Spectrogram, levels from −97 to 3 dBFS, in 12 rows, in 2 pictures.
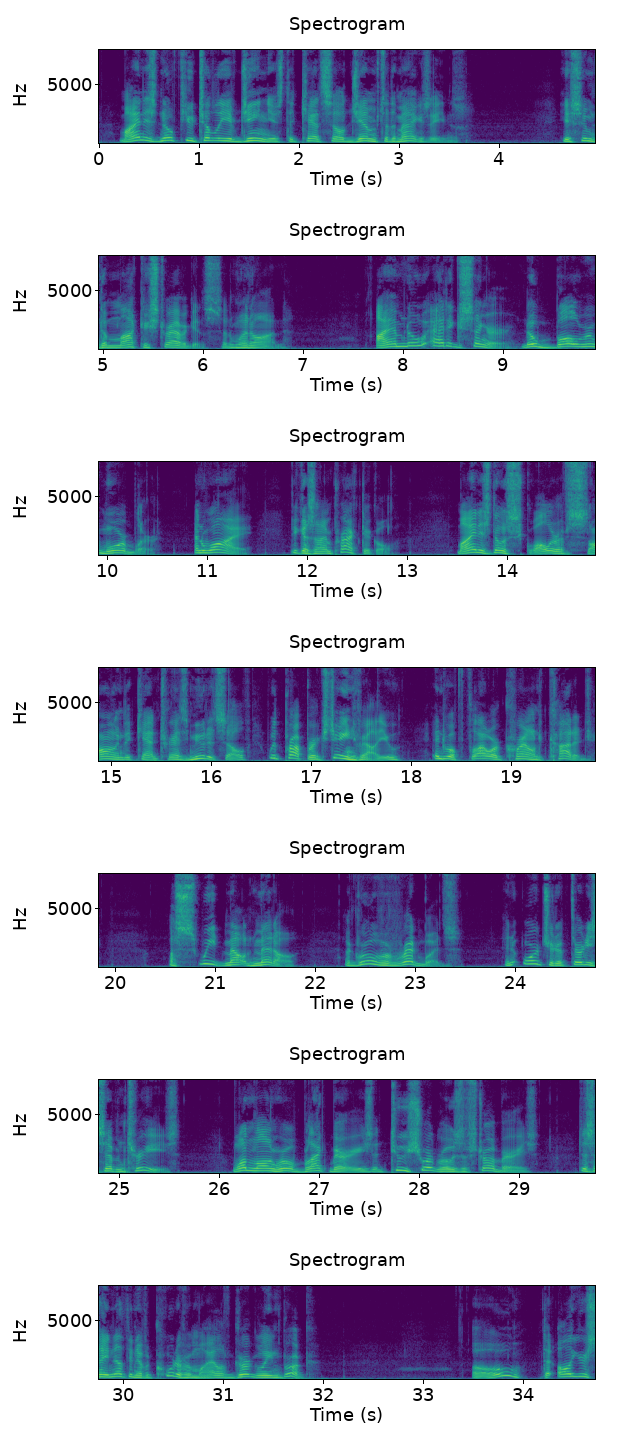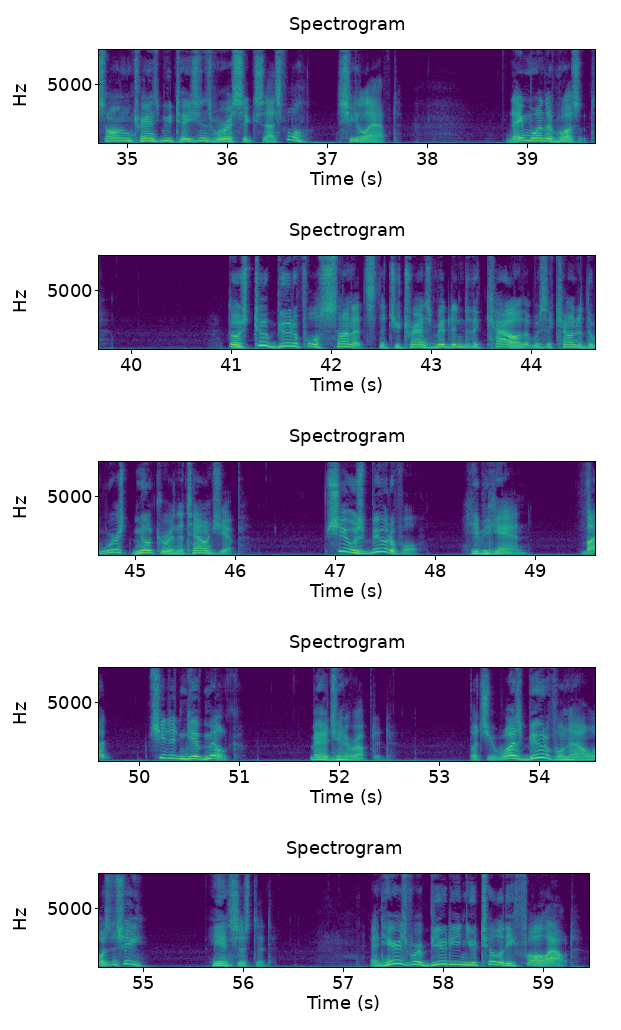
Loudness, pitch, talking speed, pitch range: -24 LUFS, 190 Hz, 155 wpm, 155-220 Hz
